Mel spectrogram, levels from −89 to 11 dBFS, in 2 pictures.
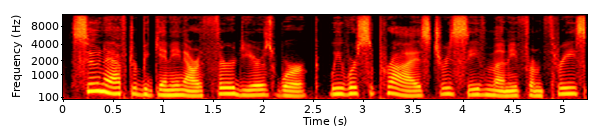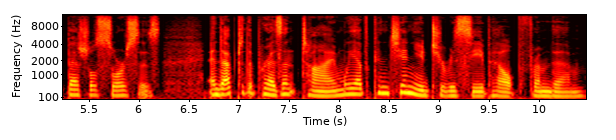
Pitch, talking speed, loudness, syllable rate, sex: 170 Hz, 180 wpm, -20 LUFS, 4.8 syllables/s, female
